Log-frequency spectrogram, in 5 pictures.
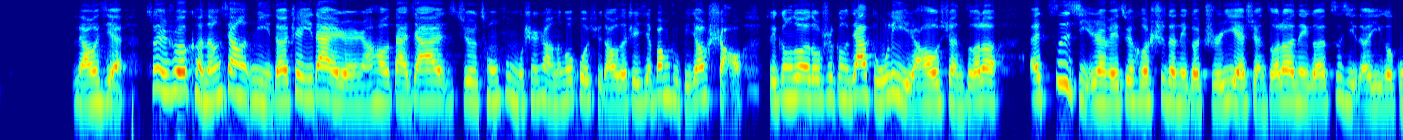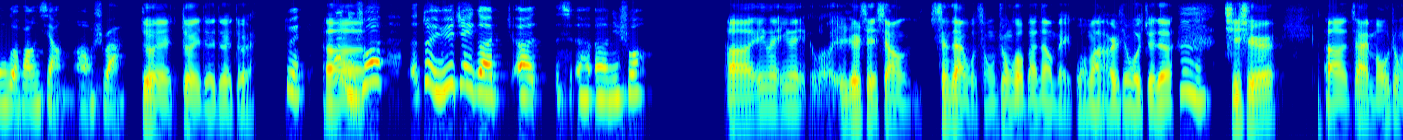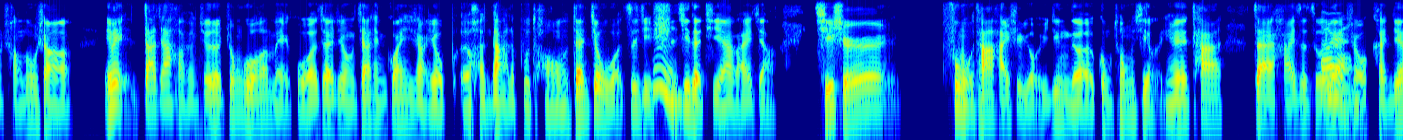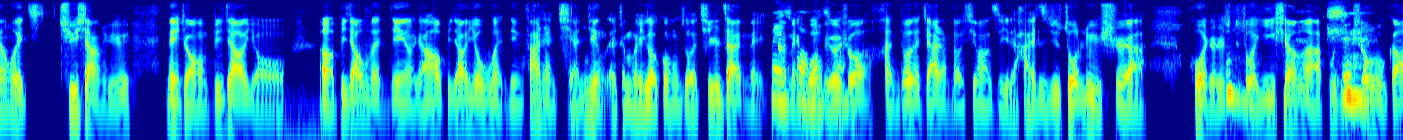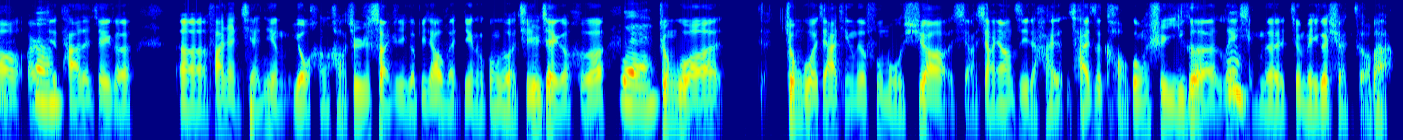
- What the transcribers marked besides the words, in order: tapping; other background noise; chuckle; laughing while speaking: "是"
- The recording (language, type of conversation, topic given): Chinese, podcast, 在选择工作时，家人的意见有多重要？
